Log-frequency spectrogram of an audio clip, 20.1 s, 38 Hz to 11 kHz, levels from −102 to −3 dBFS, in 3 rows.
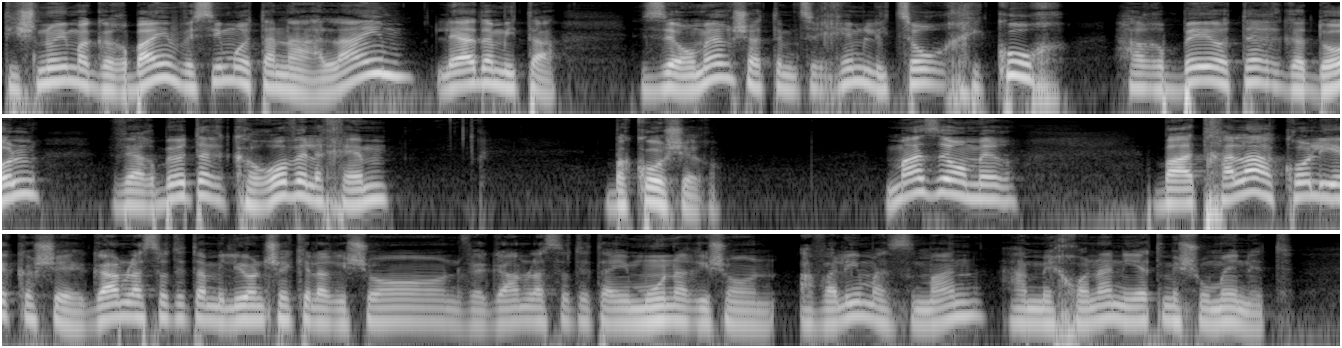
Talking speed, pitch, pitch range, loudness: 140 wpm, 145 Hz, 125-180 Hz, -28 LUFS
